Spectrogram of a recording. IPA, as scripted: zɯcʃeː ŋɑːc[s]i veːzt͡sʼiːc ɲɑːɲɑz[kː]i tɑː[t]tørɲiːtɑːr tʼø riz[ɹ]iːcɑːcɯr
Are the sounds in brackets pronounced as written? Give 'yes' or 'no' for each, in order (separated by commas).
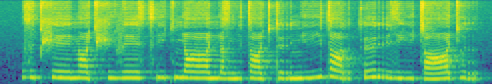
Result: no, no, no, no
